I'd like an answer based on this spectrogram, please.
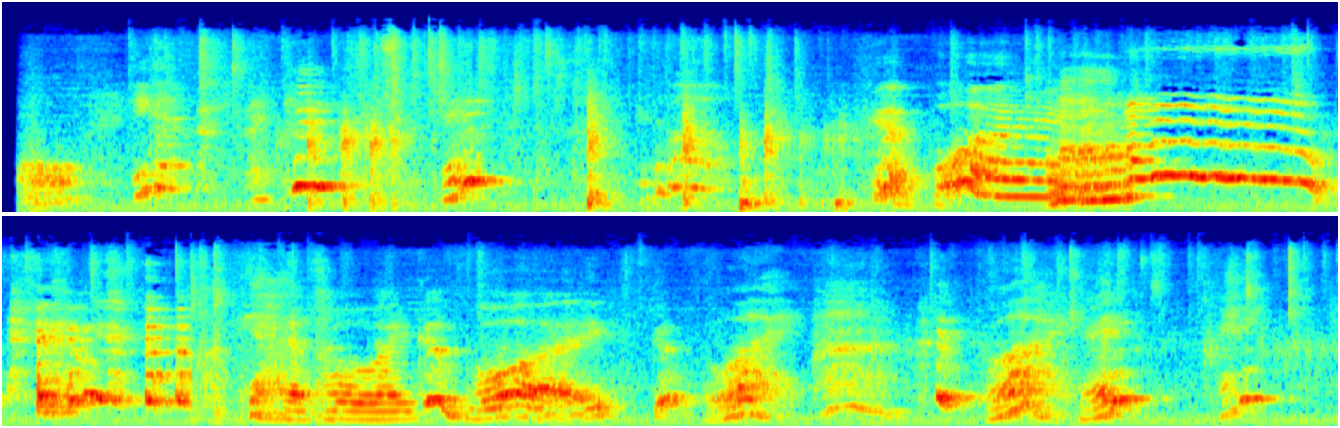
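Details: A male Norfolk Terrier puppy playing fetch at a boarding kennel gives high, wavering whines and short yips, with a person speaking nearby.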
